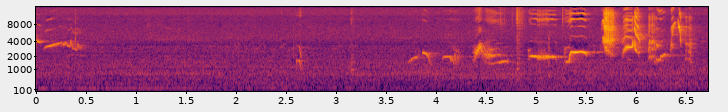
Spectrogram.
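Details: After a quiet start, a blackbird bursts into a phrase of melodious whistles and dense high chattering twitters in the second half, over a low constant hum.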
